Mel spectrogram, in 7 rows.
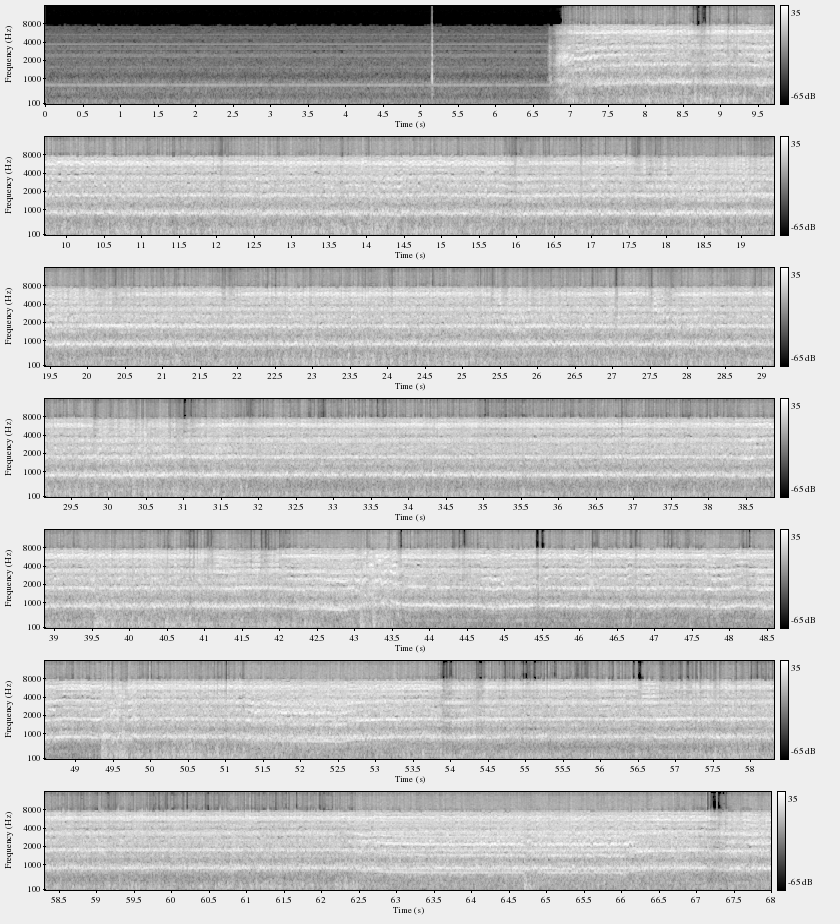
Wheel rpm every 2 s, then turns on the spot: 0, 0, 0, 80, 230, 230, 230, 230, 230, 220, 230, 230, 230, 230, 230, 230, 230, 230, 230, 230, 230, 240, 240, 230, 230, 230, 220, 230, 230, 230, 230, 220, 210, 220.
none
